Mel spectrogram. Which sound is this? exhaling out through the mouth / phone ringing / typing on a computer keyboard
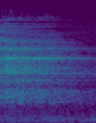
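exhaling out through the mouth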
